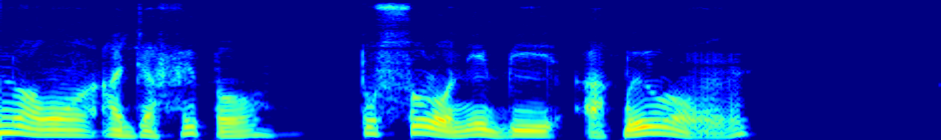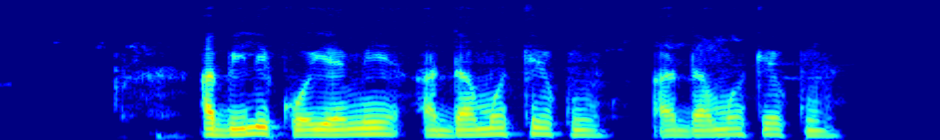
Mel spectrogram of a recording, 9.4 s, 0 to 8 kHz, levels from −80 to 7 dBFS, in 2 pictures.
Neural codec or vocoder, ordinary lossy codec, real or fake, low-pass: none; none; real; none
